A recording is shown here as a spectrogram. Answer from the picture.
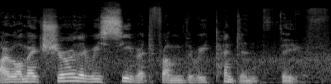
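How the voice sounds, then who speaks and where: A man puts on a character voice at medium pitch and a moderate pace. Clear background noise can be heard. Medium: video game. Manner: flat, formal, literal.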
